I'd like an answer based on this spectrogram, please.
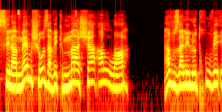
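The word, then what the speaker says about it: ما شاء الله: ma sha Allah mais quand je lis correctement en arabe je dis mas Allah la première lettre du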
